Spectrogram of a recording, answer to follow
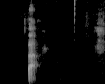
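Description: A man's voice saying one short word, followed by a single faint click about a second later, typical of a computer mouse button; otherwise near silence.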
